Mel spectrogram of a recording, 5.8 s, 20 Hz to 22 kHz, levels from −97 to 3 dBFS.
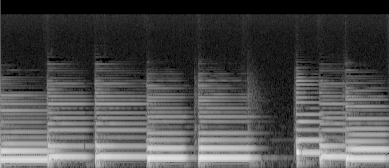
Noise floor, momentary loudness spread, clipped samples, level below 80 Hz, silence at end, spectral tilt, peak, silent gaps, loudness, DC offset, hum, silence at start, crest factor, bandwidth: -51 dBFS; 8 LU; under 0.1%; -54 dBFS; 0 s; -10.5 dB/octave; -4 dBFS; none; -17 LUFS; under 0.1%; none; 0 s; 12 dB; 5.4 kHz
